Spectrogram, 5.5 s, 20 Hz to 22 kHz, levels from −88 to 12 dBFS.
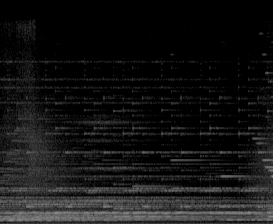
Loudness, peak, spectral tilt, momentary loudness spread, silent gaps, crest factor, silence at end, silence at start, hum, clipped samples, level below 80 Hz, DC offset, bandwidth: -38 LUFS; -24 dBFS; 0 dB/octave; 4 LU; none; 14 dB; 0 s; 0 s; none; under 0.1%; -66 dBFS; under 0.1%; over 20 kHz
